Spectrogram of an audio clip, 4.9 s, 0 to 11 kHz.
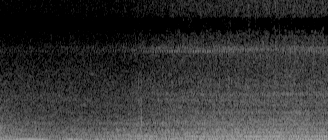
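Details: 2019 Jeep Compass engine after repair of a strange noise believed to come from the accessory belt. Steady, even run with no chirp, squeal or rattle; the belt drive sounds healthy.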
